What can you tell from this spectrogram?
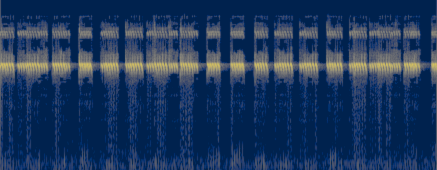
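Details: High-pitched cricket chirps from a pair of crickets, longer trilled pulses with brief gaps, roughly four a second, sharp and clear against silence.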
